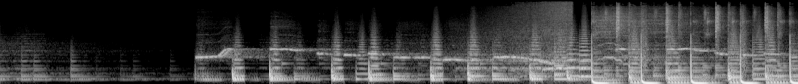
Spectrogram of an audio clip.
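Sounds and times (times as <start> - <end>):
whistled song: 1.9 - 7.9.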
